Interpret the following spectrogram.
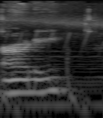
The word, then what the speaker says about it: Ernie: Kofi, Kfi, Kofi, Kofi, Kfest, hollered their fraternal headmaster and big brother Ernie, pronounced Ern.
